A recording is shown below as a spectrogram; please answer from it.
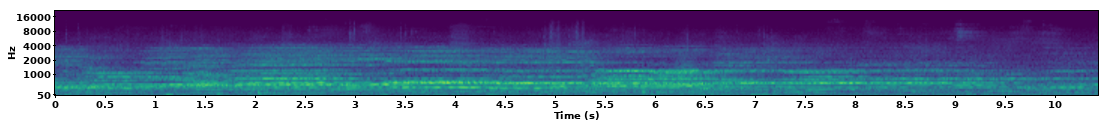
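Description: A choir singing sustained sacred chant or a hymn in several voices, echoing in a large stone church.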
